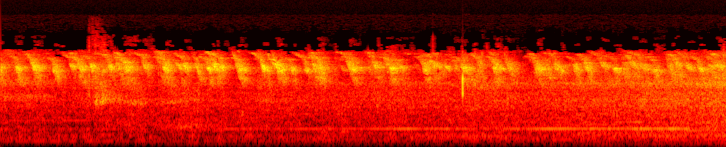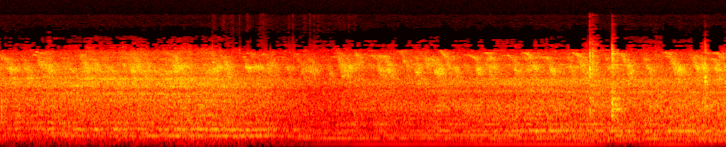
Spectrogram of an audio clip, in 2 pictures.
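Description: Birds chirping with rapid, repeated falling calls; from about halfway a low, steady hum like a passing engine rises and gets louder toward the end.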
